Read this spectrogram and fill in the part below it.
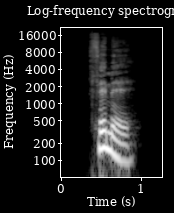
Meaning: craze; unusual passion, preoccupation
- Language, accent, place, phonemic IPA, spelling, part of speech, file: German, Germany, Berlin, /ˈfɪməl/, Fimmel, noun, De-Fimmel.ogg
